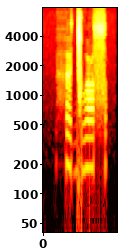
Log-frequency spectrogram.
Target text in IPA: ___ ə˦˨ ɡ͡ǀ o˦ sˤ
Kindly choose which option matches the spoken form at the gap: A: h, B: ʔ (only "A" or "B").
A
